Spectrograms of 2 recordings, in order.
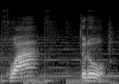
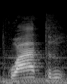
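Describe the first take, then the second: First: It is said slowly. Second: It is said at normal speed.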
